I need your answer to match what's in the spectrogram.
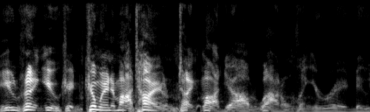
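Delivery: very low rough Western Texan voice. Acting a planned vulgar, gritty scene: low gritty Western Texan accent. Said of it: "lower register. Our accent will be a mm, Western Texan hick accent".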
